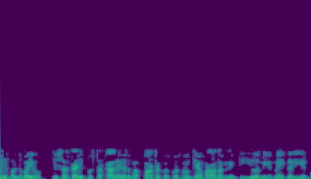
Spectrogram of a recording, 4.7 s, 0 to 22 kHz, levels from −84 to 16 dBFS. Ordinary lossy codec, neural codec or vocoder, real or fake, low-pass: none; none; real; 3.6 kHz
